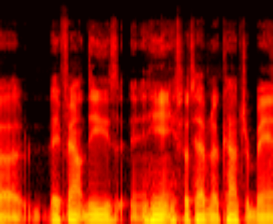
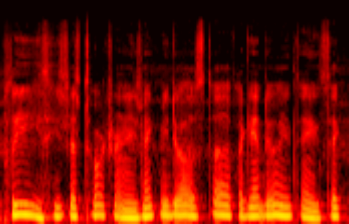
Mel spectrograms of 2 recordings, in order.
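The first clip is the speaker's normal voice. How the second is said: high, pleading voice; imitating a desperate prisoner begging the lawyer; 11 semitones higher than usual. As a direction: plead in a much higher voice, as if trapped. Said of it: "He's, like, begging".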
